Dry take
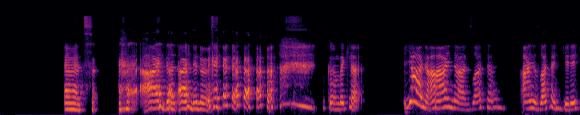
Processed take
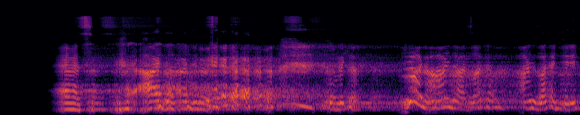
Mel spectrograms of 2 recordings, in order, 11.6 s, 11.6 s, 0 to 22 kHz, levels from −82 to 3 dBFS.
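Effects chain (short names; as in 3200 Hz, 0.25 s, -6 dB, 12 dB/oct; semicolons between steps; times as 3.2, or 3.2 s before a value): spectral swells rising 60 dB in 0.39 s; HPF 57 Hz; high shelf 6000 Hz +7 dB; in parallel at -1 dB: compressor, threshold -29 dBFS, peak gain reduction 13.5 dB; on the sum: rotary speaker horn 0.6 Hz; on a send: diffused feedback echo 0.455 s, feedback 62%, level -11.5 dB; on the sum: gain -7.5 dB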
